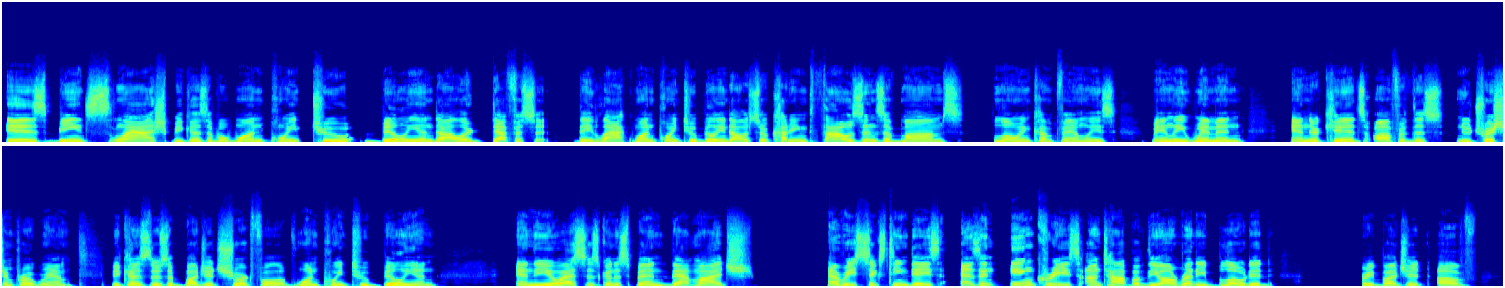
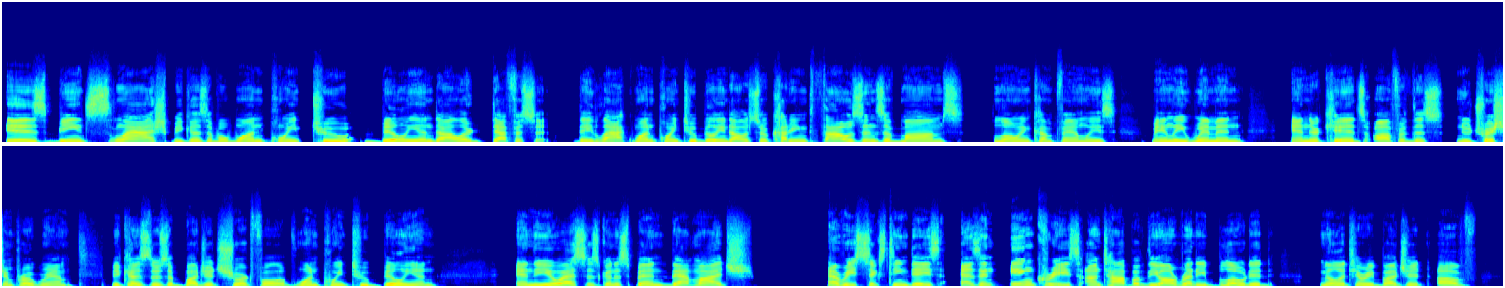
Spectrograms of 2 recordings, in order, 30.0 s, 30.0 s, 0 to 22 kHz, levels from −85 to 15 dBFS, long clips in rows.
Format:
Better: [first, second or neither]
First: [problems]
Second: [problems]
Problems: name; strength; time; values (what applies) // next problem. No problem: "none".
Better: second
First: audio cutting out; at 28 s for 0.5 s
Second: none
